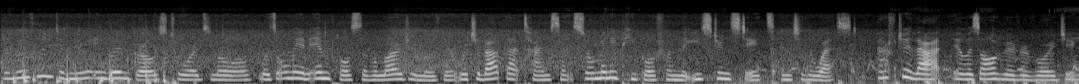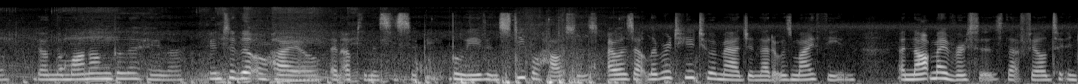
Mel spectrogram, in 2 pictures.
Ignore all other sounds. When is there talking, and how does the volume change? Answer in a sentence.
The talking can be heard from 0.0 to 21.5 s, at a steady volume.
